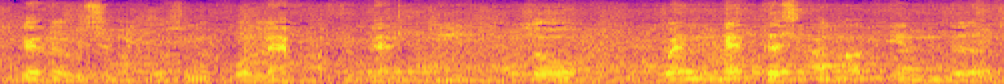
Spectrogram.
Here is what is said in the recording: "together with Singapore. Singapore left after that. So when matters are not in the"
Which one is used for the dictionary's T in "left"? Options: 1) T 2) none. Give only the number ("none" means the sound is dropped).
2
